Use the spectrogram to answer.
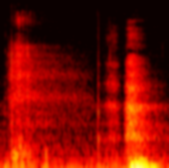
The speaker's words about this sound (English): Honestly, I needed that deep breath.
